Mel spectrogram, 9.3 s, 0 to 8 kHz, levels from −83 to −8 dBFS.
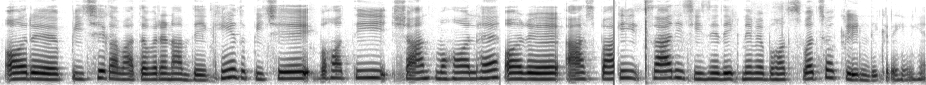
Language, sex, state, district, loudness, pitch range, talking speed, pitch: Hindi, female, Uttar Pradesh, Etah, -19 LUFS, 205-245 Hz, 180 wpm, 220 Hz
